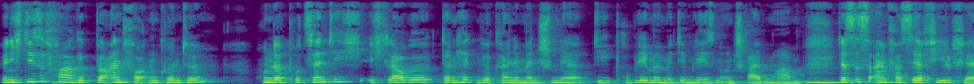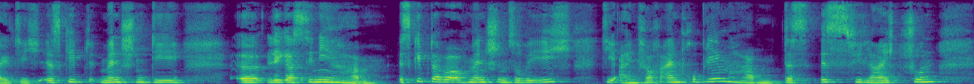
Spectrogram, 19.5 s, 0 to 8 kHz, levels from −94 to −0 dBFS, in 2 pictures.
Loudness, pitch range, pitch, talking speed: -19 LUFS, 170-220 Hz, 200 Hz, 160 wpm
